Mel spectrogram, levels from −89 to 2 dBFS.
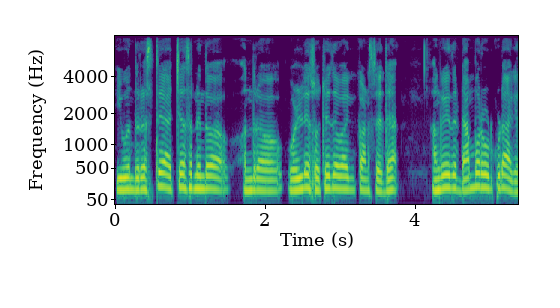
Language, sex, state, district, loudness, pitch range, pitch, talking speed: Kannada, male, Karnataka, Raichur, -12 LUFS, 165-190 Hz, 175 Hz, 165 wpm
